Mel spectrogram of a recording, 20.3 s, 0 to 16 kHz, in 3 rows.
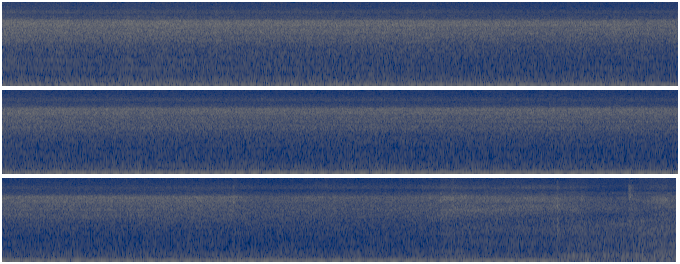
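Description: Infiniti G37's 3.7-litre V6 engine idling steadily, with a heavy low rumble that drops away near the end.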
